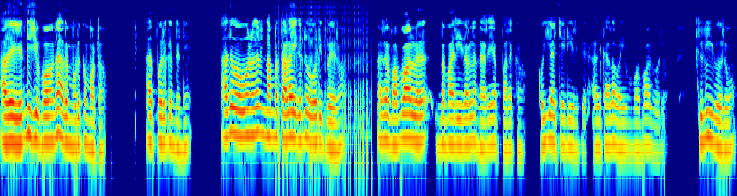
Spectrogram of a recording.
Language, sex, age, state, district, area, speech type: Tamil, male, 45-60, Tamil Nadu, Namakkal, rural, spontaneous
